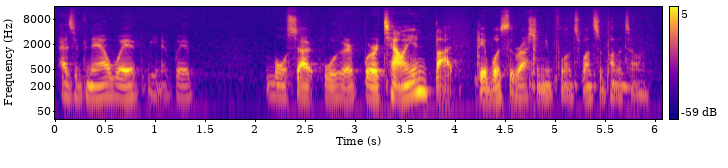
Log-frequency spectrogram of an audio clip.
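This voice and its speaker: This rough recording, with a little hiss or hum and loud background music, captures a bar owner running for mayor answering interview questions. He rambles and hesitates with many restarts, in a lowish, creaky voice that is fairly quick with fairly even intonation.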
